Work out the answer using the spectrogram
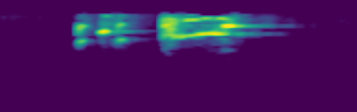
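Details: European goldfinch, chordonier song style used for training other goldfinches: two or three short bright notes, a gap, then a sustained buzzy, tinkling high phrase fading out after about half a second.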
